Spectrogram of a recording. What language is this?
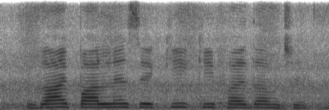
Magahi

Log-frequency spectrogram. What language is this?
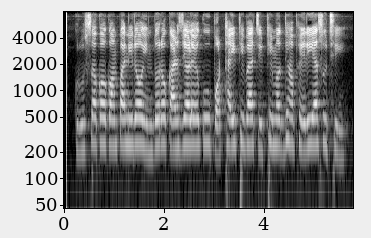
Odia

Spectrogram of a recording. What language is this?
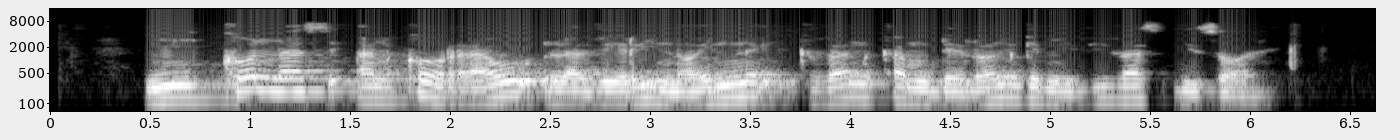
Esperanto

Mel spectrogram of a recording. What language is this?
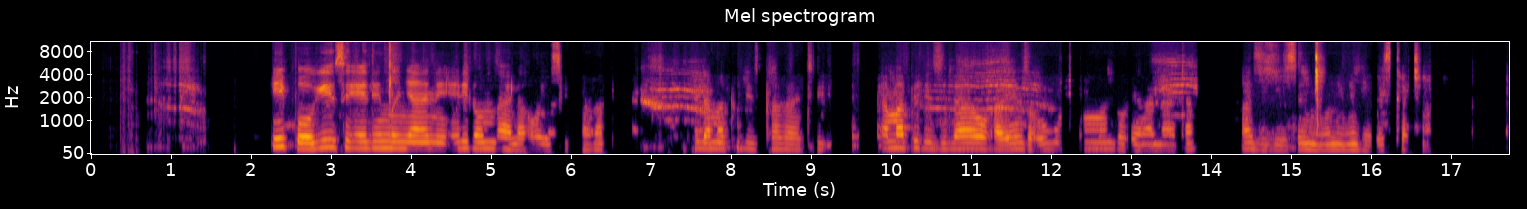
North Ndebele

